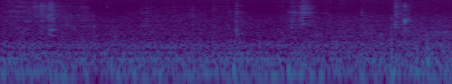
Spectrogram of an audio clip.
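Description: Near silence, with a few faint clicks from digital calipers being handled.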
